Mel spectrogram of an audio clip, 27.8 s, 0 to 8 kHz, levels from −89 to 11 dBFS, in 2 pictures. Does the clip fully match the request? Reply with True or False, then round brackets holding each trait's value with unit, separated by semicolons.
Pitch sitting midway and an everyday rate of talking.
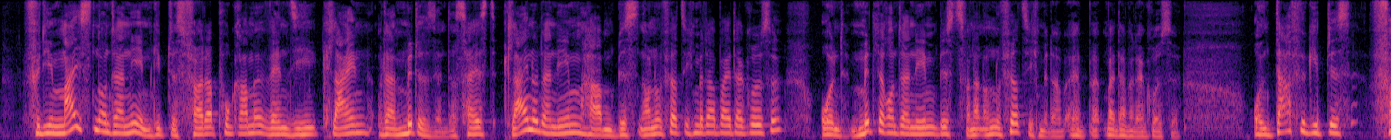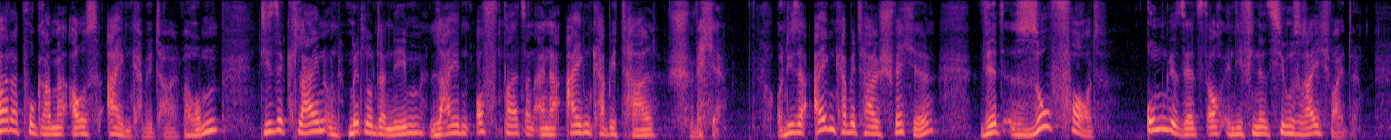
False (145 Hz; 115 wpm)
